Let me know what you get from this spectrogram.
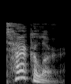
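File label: "tackler", British English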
